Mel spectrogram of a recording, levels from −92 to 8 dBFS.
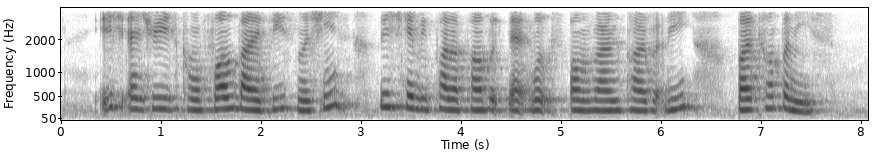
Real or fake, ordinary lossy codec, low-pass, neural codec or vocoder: fake; none; 3.6 kHz; codec, 16 kHz, 4 kbps, FunCodec, trained on LibriTTS, 50 frames a second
